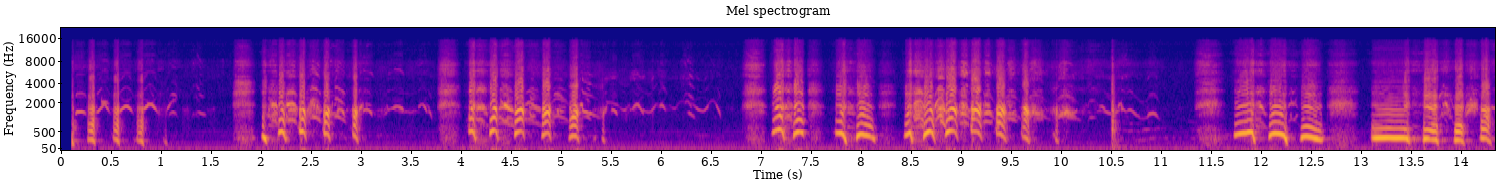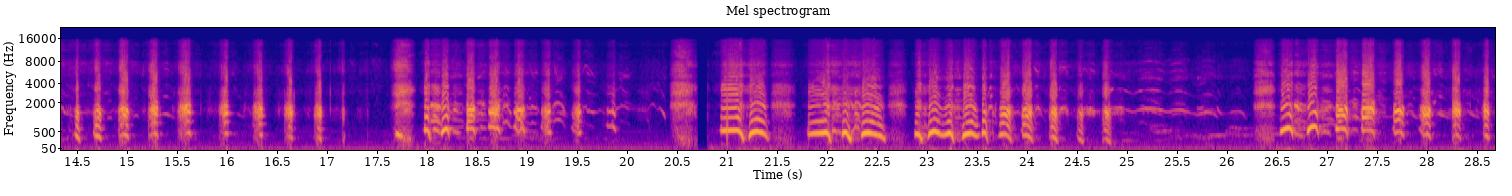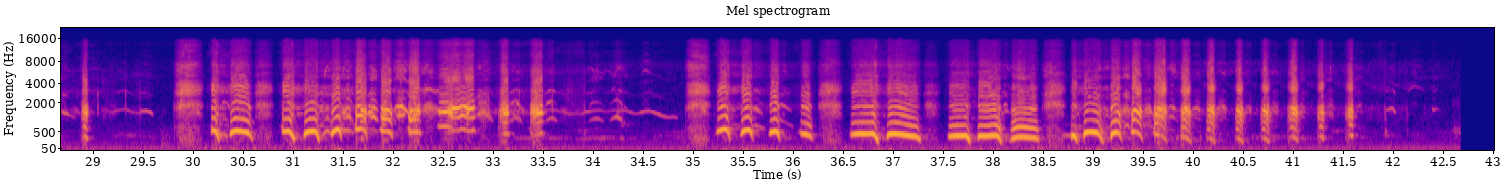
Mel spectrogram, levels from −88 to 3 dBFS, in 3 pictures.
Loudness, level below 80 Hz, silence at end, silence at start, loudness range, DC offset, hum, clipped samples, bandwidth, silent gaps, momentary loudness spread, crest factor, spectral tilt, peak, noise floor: -23 LUFS; -56 dBFS; 1 s; 0.1 s; 5 LU; under 0.1%; none; under 0.1%; 15.5 kHz; none; 18 LU; 16 dB; -2.5 dB/octave; -8 dBFS; -55 dBFS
